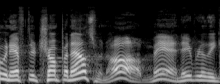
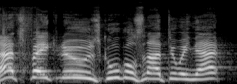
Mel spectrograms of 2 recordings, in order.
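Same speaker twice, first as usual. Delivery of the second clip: mocking the media; 8 semitones higher, 4 dB louder, slower than usual. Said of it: "and the media said".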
